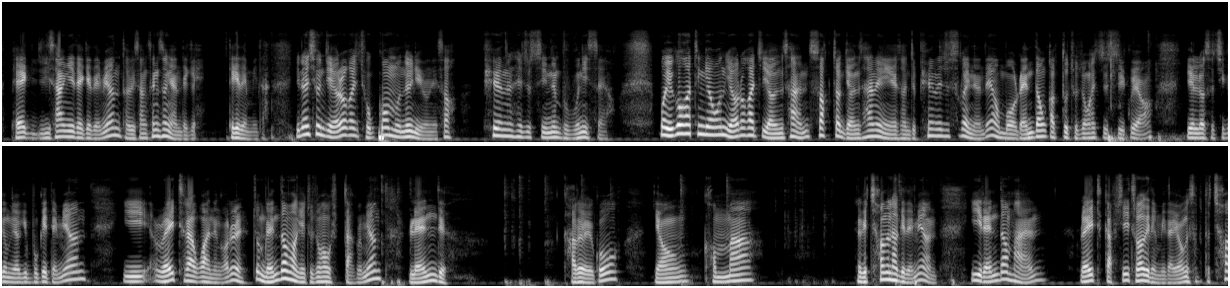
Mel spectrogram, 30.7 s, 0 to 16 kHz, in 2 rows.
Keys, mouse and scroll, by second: 2.7 click, 15.8-16.1 scroll up 1, 16.3-16.6 scroll down 2, 18.9 click, 19.8-22.7 typing, 21.6 click, 23.8 0, 24.9-26.5 typing, 25.2 click, 26.0 click.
